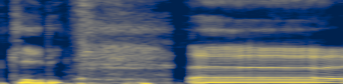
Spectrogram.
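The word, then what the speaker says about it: Cady: Ben, t'as Aguri Rice qui reprend justement le rôle de Lindsay Lohan, de Katie, ou de Caddy, mais qu'on prononce Katie, qui est plus connue pour la Betty Brant dans les nouveaux Spider-Man.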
